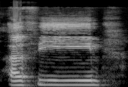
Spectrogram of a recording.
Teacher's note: آپ نے اس کو اسیم اس طریقے سے نہیں پڑھنا، سیٹی نہیں ڈالنا اس میں، ٹھیک ہے؟ آپ اس بات کا خصوصی طور پر دھیان رکھیں کہ سا کی ادائیگی میں سیٹی نہیں نکلے گی، سیٹی برآمد نہیں ہوگی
